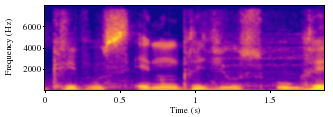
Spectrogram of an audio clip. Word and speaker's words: Grievous: à propos de grievous car oui ça se prononce grievous et non de reduce ougrée diouf c'est l'erreur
